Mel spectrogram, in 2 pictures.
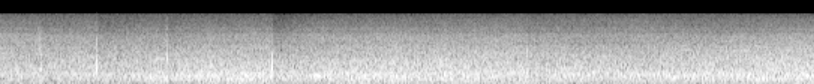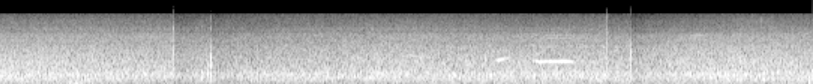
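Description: Surf breaking on a sandy beach, a steady, even wash of waves with some wind.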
